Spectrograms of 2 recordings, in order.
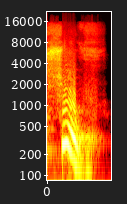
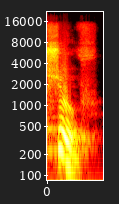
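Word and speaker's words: שוב: the Hebrew word that is used here it's pronounced shuv. That's the Hebrew word. And I can tell from your face, you're all saying, oh, now it makes sense. Okay? It's pronounced shuv.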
